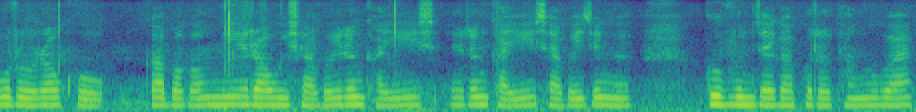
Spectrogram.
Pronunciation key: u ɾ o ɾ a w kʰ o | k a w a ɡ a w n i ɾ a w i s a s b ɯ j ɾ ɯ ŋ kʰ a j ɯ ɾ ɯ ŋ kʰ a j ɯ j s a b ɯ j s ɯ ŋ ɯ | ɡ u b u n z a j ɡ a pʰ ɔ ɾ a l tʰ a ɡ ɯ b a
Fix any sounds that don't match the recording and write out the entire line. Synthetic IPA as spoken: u ɾ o ɾ a w kʰ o | k a b a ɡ a w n i ɾ a w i s a b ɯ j ɾ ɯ ŋ kʰ a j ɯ ɾ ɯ ŋ kʰ a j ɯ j s a b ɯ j z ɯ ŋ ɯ | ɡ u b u n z a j ɡ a pʰ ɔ ɾ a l tʰ a ŋ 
